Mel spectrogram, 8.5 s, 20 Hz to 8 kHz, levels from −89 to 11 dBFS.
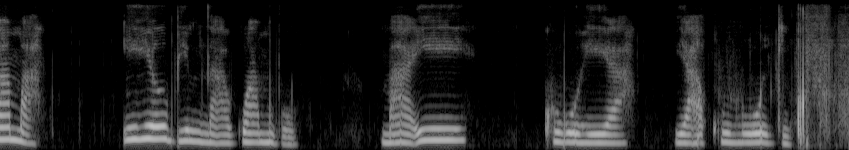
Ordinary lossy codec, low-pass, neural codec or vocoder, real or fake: none; 7.2 kHz; codec, 16 kHz, 4.8 kbps, FACodec; fake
